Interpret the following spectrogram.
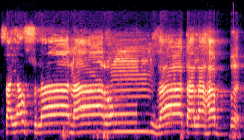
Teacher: নুনের পরে খালি আলিফ, জবরের পরে এক আলিফ টান আছে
